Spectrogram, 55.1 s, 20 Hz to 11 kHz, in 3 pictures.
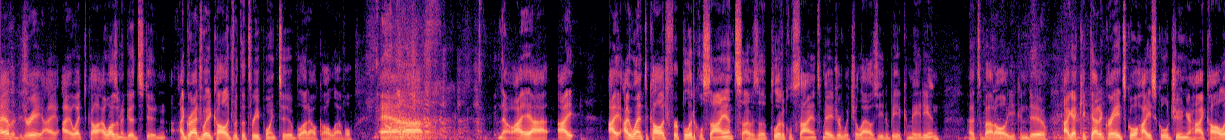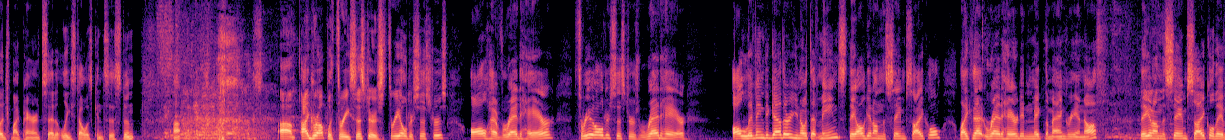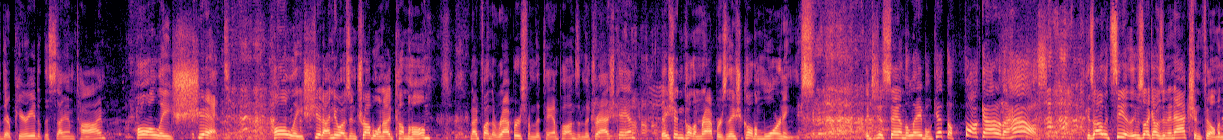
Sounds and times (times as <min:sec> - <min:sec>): Speech: 0:00.0 - 0:06.6, 0:07.4 - 0:21.3, 0:22.2 - 0:28.7, 0:29.4 - 0:40.2, 0:40.8 - 0:49.0, 0:49.6 - 0:55.0
Laughter: 0:05.6 - 0:07.5, 0:20.7 - 0:23.0, 0:34.9 - 0:35.7, 0:38.3 - 0:39.0, 0:39.6 - 0:41.4, 0:43.2 - 0:43.9, 0:45.6 - 0:46.8, 0:48.7 - 0:50.2, 0:52.1 - 0:53.1.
